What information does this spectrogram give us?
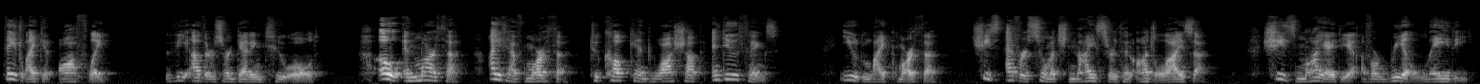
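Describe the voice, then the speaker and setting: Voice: medium pitch, expressive, moderate pace, fairly bright tone, close to an everyday voice. A reader voicing an eager, imaginative young boy in a storybook, chattering earnestly and confidingly. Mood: reflective, fond.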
